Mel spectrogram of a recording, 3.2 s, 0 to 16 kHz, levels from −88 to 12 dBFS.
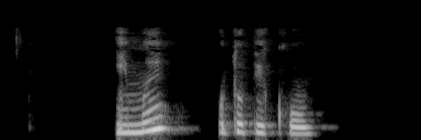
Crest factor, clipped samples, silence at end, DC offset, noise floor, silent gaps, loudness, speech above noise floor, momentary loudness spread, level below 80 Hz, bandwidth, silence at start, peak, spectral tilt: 18 dB; under 0.1%; 0.8 s; under 0.1%; under -90 dBFS; 1.52-1.64 s; -18 LUFS; over 74 dB; 16 LU; -60 dBFS; 7.2 kHz; 0.85 s; -4 dBFS; -9 dB/octave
